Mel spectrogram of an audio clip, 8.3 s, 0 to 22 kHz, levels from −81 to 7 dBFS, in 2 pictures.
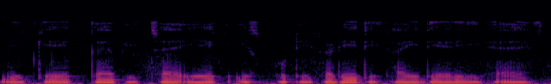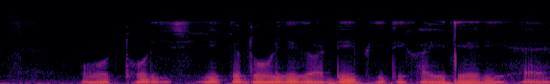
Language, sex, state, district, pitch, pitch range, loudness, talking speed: Marwari, male, Rajasthan, Nagaur, 95 Hz, 95-100 Hz, -37 LUFS, 140 wpm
